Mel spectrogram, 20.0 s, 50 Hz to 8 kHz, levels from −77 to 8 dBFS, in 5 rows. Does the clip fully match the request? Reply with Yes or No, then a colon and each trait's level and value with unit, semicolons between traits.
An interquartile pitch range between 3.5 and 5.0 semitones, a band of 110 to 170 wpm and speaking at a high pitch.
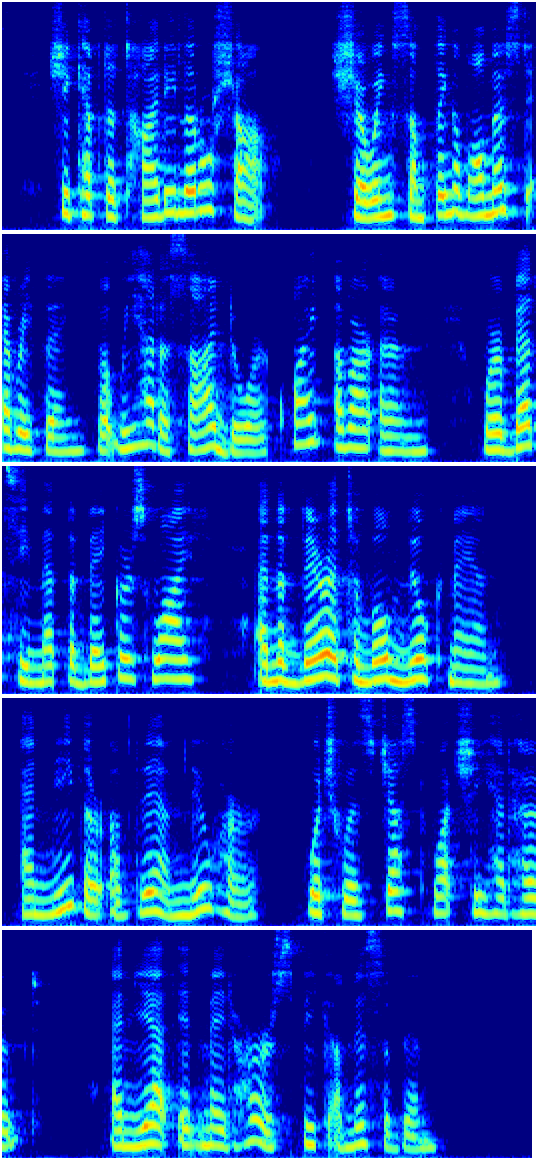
Yes: average, 3.8 semitones; average, 160 wpm; high, 220 Hz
